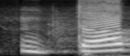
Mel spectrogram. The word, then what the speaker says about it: the: ठीक है, अगर कोई कॉन्सोनेंट साउंड वाला वर्ड है तो उससे पहले हम THE को द पढ़ेंगे।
